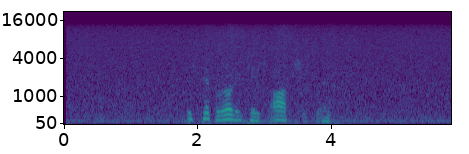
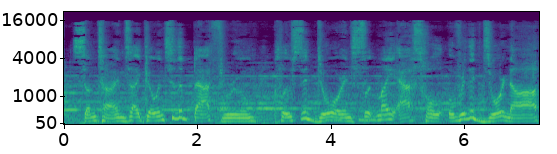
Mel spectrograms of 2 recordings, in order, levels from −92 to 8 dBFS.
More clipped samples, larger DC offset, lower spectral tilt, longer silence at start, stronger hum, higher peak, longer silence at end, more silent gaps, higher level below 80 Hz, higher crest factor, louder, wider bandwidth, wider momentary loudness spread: neither; neither; about the same, -5 dB/octave vs -5.5 dB/octave; about the same, 0 s vs 0 s; neither; second, -28 dBFS vs -6 dBFS; about the same, 0 s vs 0 s; neither; second, -74 dBFS vs -46 dBFS; first, 22 dB vs 12 dB; second, -50 LUFS vs -19 LUFS; about the same, 15.5 kHz vs 16 kHz; first, 15 LU vs 3 LU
